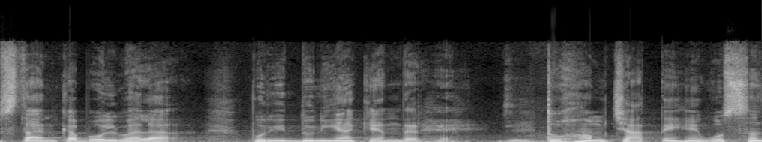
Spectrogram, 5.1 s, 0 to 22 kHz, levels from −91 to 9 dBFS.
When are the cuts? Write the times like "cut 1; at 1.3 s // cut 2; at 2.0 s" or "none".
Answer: cut 1; at 3.6 s

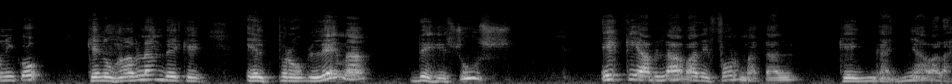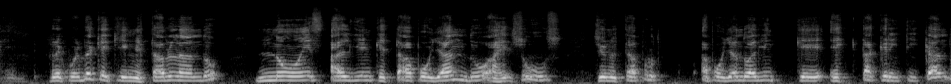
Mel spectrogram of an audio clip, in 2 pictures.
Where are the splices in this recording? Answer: cut 1; at 9.8 s

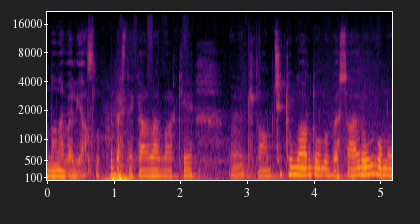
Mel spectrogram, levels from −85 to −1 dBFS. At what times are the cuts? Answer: cut 1; at 1.0 s

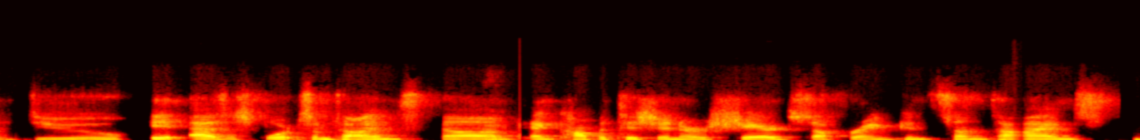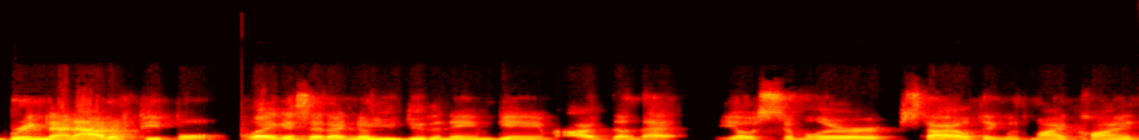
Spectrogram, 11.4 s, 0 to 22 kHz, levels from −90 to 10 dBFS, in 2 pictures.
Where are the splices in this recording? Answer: cut 1; at 2.6 s // cut 2; at 6.9 s

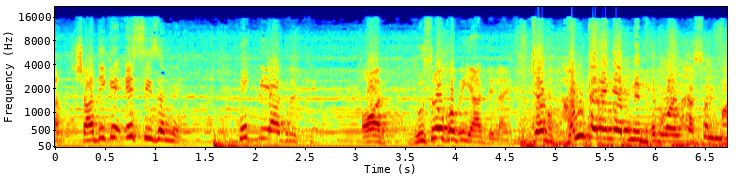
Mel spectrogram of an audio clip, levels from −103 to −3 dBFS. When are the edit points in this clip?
none

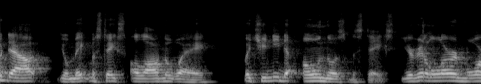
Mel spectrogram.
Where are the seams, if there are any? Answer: cut 1; at 1.2 s

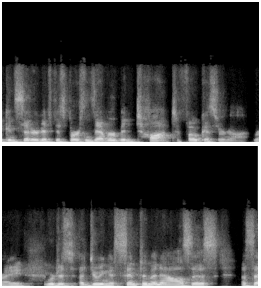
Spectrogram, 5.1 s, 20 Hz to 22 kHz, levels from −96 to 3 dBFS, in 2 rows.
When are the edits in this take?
cut 1; at 3.0 s

